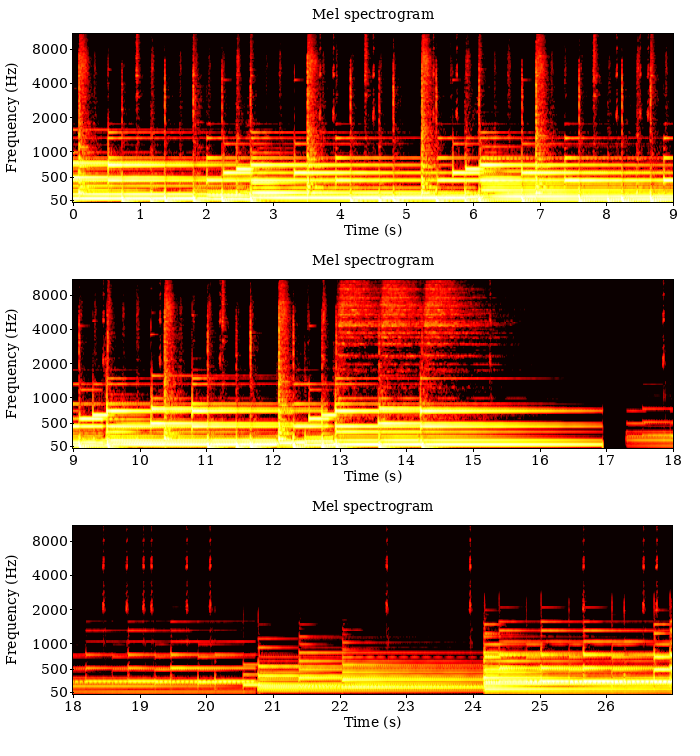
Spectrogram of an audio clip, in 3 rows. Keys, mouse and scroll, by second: 2.0-3.0 middle drag, 3.0 Tab, 3.2-3.6 middle drag, 3.6 right click, 4.4 click, 5.2-5.6 drag, 5.8-6.6 middle drag, 6.6 scroll up 2, 6.8-7.6 middle drag, 7.6 Tab, 8.0 click, 8.4 alt+shift+click, 8.8-9.2 middle drag, 9.2 alt+shift+click, 9.5-10.2 middle drag, 10.2 alt+shift+drag, 10.4-11.0 middle drag, 11.0 alt+shift+click, 11.5 ctrl+b, 12.8-14.0 middle drag, 14.0 Tab, 14.2-14.6 middle drag, 14.6 scroll up 1, 14.8-15.1 middle drag, 15.1 drag, 15.4 scroll down 2, 15.6-16.2 middle drag, 16.2 Tab, 16.7 middle click, 17.2 KP_7, 17.7 click, 18.3 click, 18.9 alt+shift+click, 19.6 shift+click, 19.8 shift+click, 20.0-22.5 middle drag, 22.5 right click, 23.8 click, 24.4 Tab, 24.6 middle click, 25.3 shift+d, 26.4 click, 26.6 click.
